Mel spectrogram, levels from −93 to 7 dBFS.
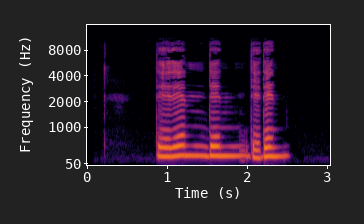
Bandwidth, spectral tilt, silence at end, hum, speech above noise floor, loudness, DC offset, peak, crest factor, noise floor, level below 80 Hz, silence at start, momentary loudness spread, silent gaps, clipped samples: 10.5 kHz; -4.5 dB/octave; 0.55 s; none; 43 dB; -28 LUFS; under 0.1%; -14 dBFS; 16 dB; -70 dBFS; -80 dBFS; 0.85 s; 9 LU; none; under 0.1%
